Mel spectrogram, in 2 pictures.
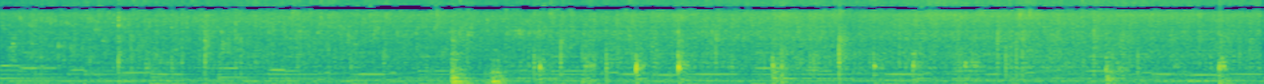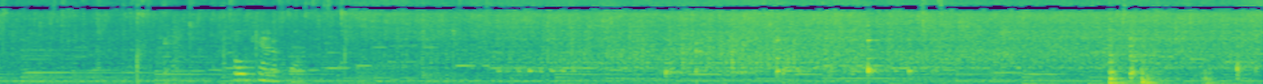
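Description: Rice sizzling steadily as it fries in a hot skillet, stirred with a wooden spatula that knocks and scrapes against the pan now and then.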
